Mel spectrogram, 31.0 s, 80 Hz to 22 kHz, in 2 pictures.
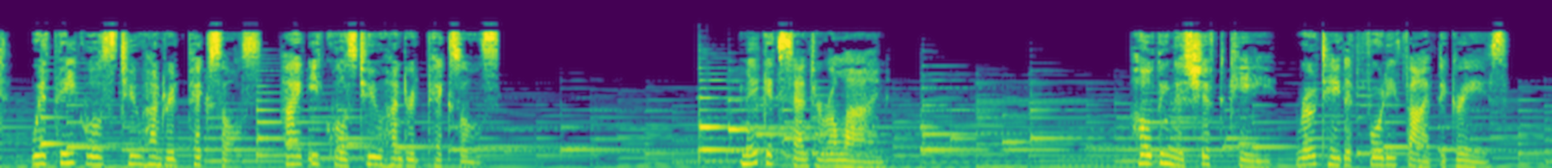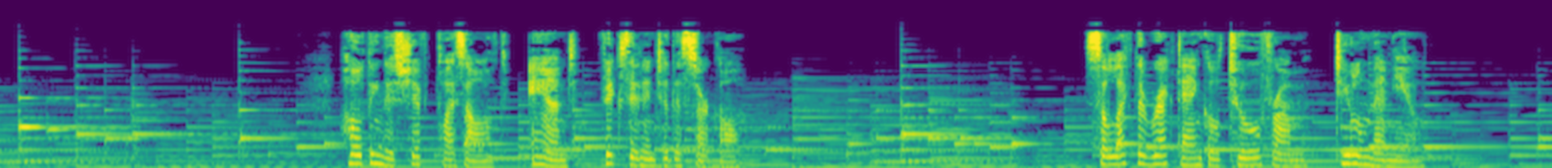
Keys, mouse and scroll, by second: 2.2 2, 3.3-3.7 typing, 5.2 Tab, 6.8-7.5 typing, 8.4 click, 15.6 click, 15.8-19.6 drag, 30.2 click.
